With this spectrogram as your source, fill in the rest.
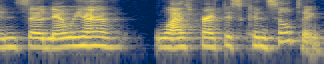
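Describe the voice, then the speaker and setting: A woman talks at a moderate pace in a Southern US accent. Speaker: group practice owner and consultant. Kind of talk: casual interview chat. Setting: podcast recording.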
